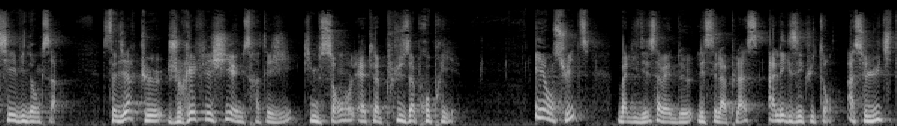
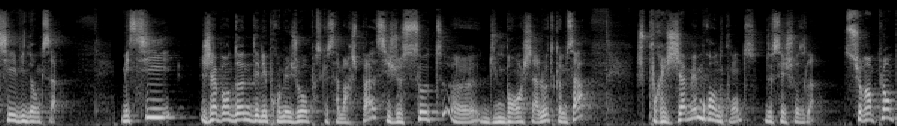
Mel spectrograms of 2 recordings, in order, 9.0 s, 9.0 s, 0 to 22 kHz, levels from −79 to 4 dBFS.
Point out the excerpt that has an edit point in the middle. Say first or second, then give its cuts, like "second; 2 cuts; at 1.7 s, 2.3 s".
first; 2 cuts; at 0.9 s, 6.1 s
